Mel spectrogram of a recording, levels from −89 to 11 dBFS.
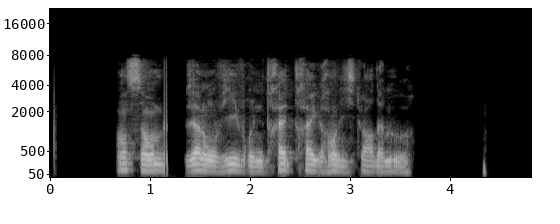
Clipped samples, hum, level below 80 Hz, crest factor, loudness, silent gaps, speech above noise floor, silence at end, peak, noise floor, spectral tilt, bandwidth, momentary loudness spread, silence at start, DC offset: under 0.1%; none; -58 dBFS; 20 dB; -23 LUFS; 1.26-1.32 s; over 68 dB; 1.2 s; -4 dBFS; under -90 dBFS; -5 dB/octave; 8 kHz; 8 LU; 0.65 s; under 0.1%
